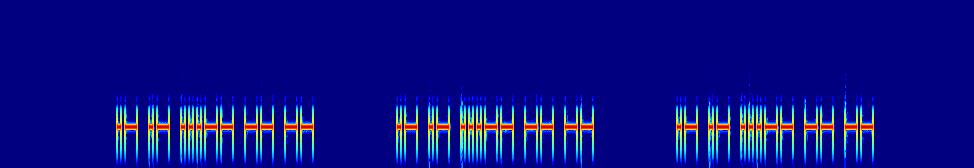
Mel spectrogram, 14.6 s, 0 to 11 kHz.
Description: Morse code, heard as a keyed tone, about 20 wpm, 700 Hz. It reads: AA3MM AA3MM AA3MM
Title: USA Call Signs - 5 Characters - Repeated 3x - 20wpm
